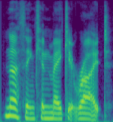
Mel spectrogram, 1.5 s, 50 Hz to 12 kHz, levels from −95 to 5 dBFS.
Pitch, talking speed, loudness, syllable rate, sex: 170 Hz, 200 wpm, -15 LUFS, 4.3 syllables/s, female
